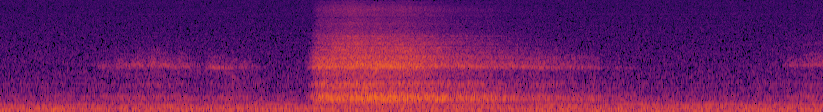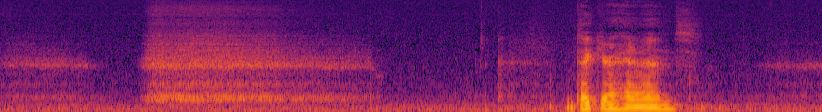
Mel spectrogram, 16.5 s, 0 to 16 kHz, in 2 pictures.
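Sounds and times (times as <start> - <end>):
faint steady low hum: 0.0 - 16.4
slow deep breathing in and out: 1.0 - 6.5, 7.8 - 12.1, 13.2 - 13.8, 15.8 - 16.4
speech: 14.0 - 15.2.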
